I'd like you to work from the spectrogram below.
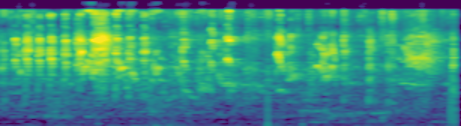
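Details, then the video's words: Budgies in happy song: a busy run of scratchy, high-pitched squawks and quick twittering notes, tumbling over each other without pause. "Budgies Sounds for Lonely Happy singing"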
